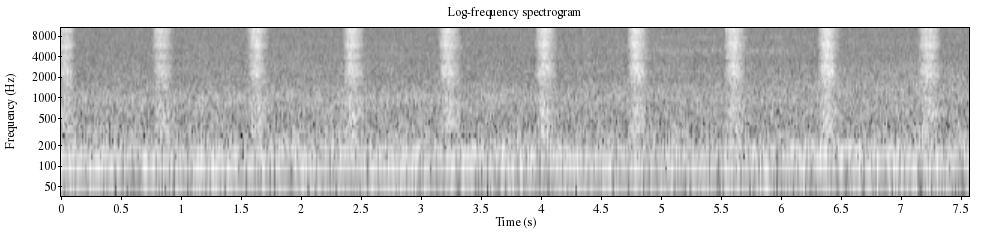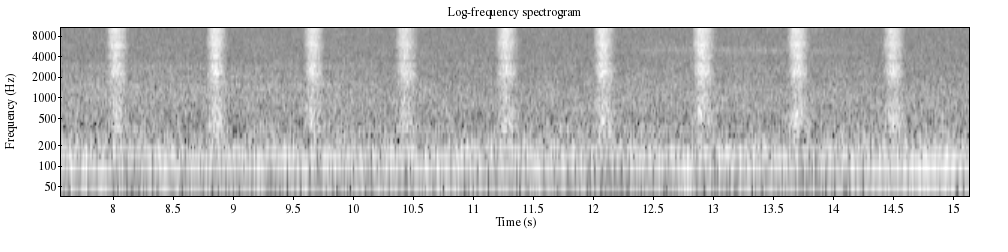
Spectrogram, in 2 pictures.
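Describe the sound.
Forceful nasal exhalations in Kapalabhati yoga breathing, a long series of short, sharp sniffing puffs in a steady, rapid rhythm at moderate loudness with no talk.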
